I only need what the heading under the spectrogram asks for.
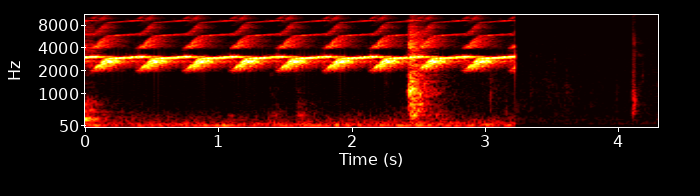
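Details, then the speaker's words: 2021 Harley-Davidson Road Glide Special with a newly installed HD Smart Siren II (68328-06A), armed with the fob away: a loud, high warbling siren at about three sweeps a second, then an abrupt cutoff. The alarm triggers correctly. "we're gonna turn this on real quick and see if the siren goes off oh it works"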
